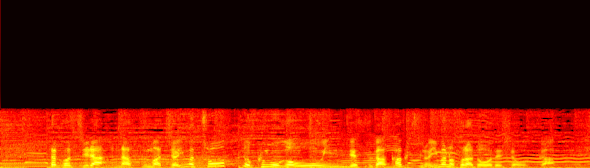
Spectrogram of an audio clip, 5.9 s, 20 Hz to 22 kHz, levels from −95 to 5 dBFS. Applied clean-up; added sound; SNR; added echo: none; Keyboard (musical) + Drum kit; 17 dB; none.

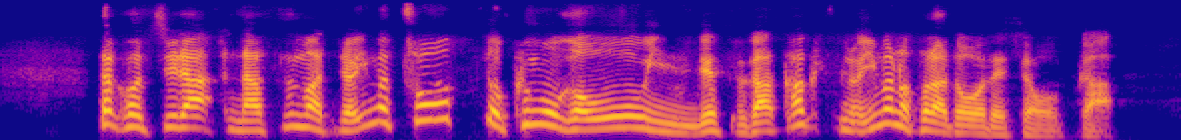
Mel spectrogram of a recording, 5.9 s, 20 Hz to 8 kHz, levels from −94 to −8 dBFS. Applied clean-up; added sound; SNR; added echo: neural mask model Resemble Enhance denoiser.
